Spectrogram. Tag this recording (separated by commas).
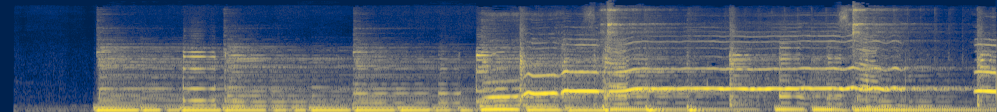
Theremin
